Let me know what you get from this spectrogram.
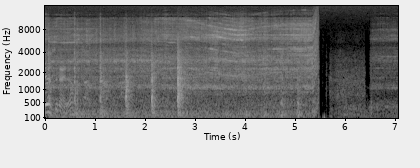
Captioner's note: hammering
